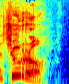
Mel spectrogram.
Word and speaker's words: churro: Then it's not a churro. – I love that we're really sticking with this churro thing. – Churro. Roll your R's.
